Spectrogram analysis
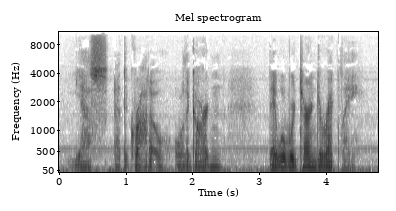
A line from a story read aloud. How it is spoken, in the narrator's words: I murmured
